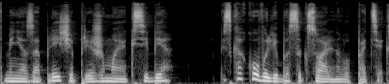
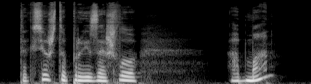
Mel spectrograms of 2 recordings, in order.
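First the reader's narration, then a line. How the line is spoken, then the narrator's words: Confused question. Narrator (Russian): растерянно спрашиваю его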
